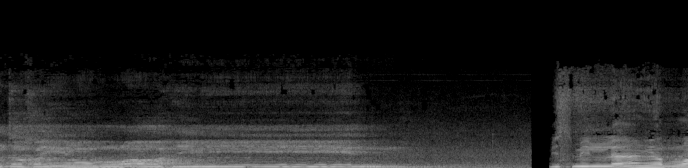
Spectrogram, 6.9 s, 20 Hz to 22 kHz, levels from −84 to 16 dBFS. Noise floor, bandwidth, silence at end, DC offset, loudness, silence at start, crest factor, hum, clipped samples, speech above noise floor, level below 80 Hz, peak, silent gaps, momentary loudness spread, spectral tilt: -41 dBFS; 12.5 kHz; 0 s; under 0.1%; -20 LUFS; 0 s; 16 dB; none; under 0.1%; 22 dB; -46 dBFS; -4 dBFS; 5.33-5.47 s; 21 LU; -7 dB/octave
